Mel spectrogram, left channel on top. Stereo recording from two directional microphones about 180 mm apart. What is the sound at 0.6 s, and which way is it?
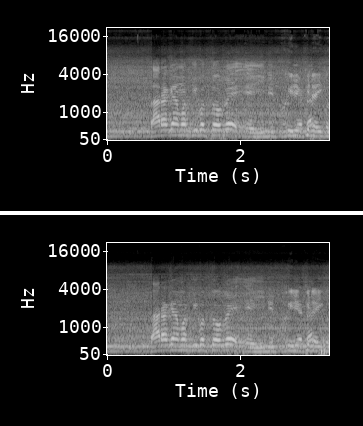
Speech, 25° right (ahead or behind).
